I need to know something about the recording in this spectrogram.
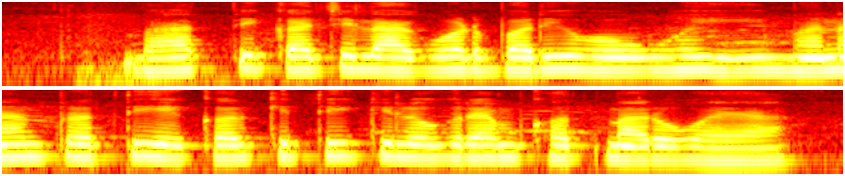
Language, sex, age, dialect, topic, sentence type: Marathi, female, 25-30, Southern Konkan, agriculture, question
